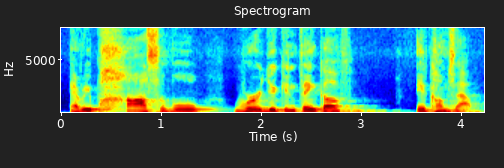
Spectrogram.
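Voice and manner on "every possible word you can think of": usual speaking voice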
